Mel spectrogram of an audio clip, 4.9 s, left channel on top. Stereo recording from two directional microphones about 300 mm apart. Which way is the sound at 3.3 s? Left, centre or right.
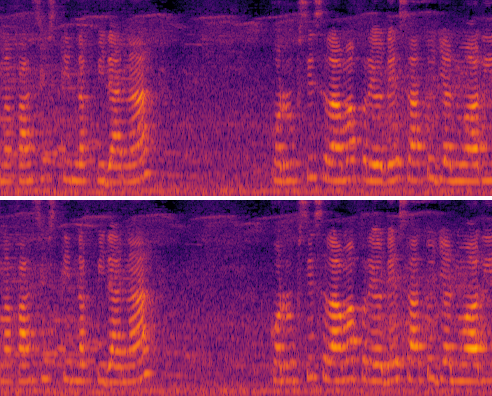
Centre.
